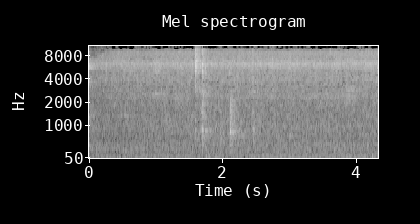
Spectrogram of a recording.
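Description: A tablespoon of homemade ginger garlic paste fries in a hot pan with a continuous close sizzle, broken by a couple of brief utensil clinks, with no voices.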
